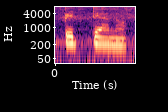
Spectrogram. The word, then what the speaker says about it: పెట్టానా: As sound, as you pronounce A in a cap, so you have to pronounce here A like this, pettana. So the whole meaning is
